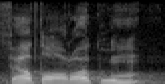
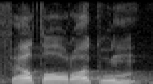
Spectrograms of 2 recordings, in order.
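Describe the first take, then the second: No difference in how they are said.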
